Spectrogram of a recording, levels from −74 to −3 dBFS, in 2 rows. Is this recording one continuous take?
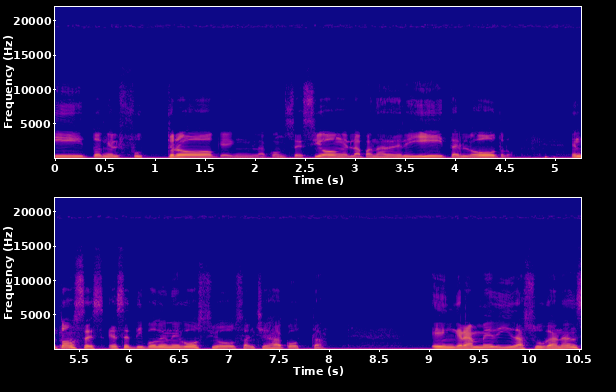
yes; 0 cuts

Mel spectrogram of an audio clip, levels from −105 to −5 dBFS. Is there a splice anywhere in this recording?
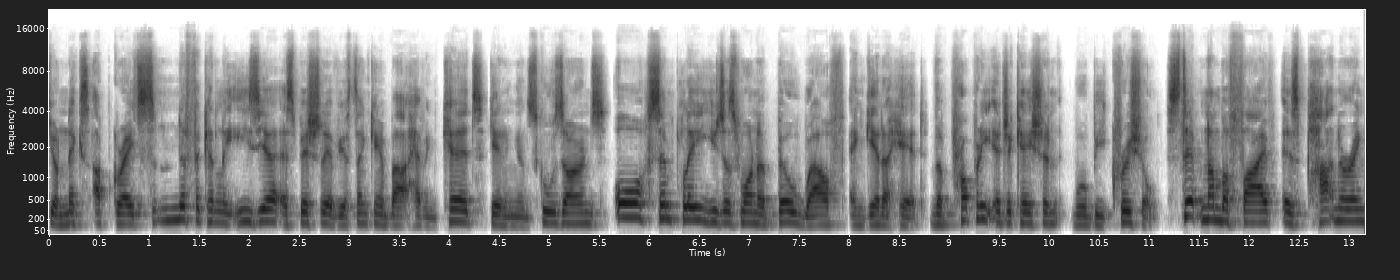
no; 0 cuts

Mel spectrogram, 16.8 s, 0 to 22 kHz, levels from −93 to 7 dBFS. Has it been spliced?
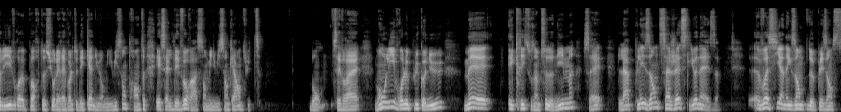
no; 0 cuts

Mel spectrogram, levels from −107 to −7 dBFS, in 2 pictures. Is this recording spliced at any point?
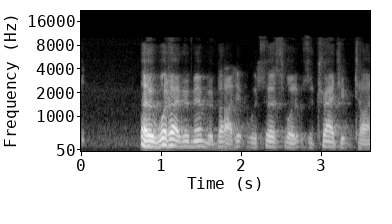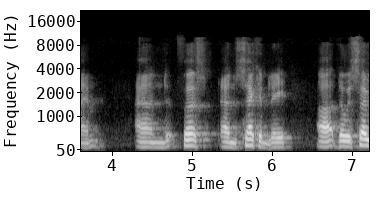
no; 0 cuts

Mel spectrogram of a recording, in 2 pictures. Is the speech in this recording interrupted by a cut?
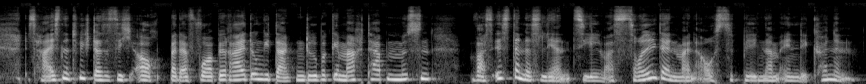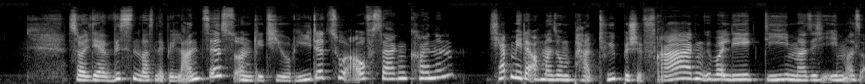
yes; 2 cuts; at 11.2 s, 13.5 s

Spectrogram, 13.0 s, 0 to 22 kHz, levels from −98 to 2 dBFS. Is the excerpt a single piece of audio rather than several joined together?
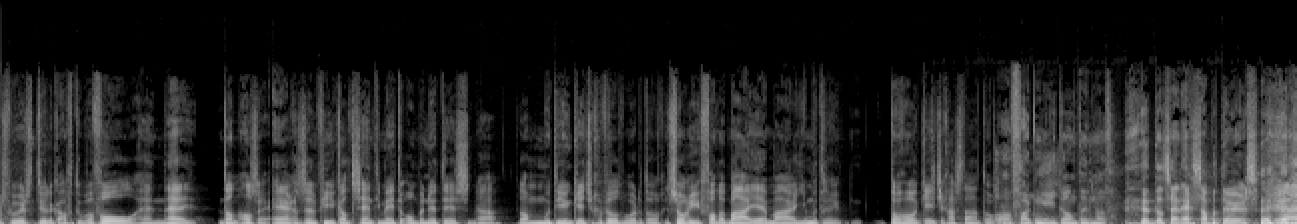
no; 2 cuts; at 4.7 s, 9.9 s

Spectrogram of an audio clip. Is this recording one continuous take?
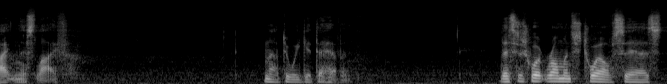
yes; 0 cuts

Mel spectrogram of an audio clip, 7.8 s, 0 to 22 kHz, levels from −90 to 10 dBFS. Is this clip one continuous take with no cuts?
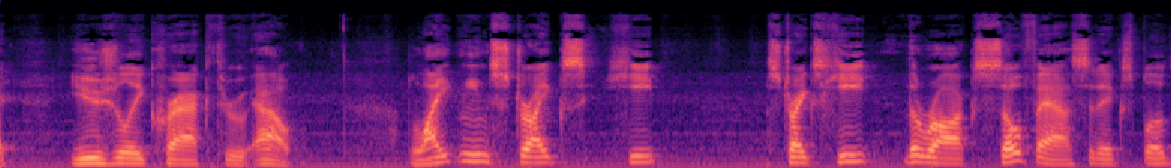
no; 1 cut; at 5.1 s

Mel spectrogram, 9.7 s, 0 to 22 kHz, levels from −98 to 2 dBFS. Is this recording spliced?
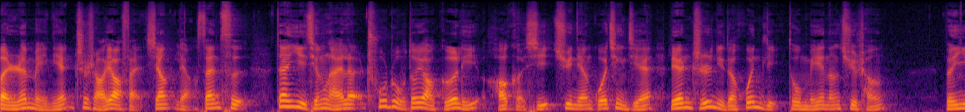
no; 0 cuts

